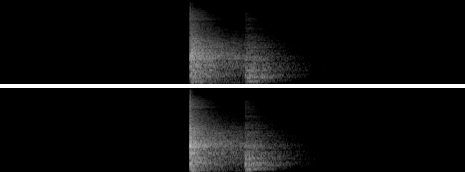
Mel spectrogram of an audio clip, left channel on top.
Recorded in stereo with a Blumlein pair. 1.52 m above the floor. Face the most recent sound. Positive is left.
turn(degrees=-35)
